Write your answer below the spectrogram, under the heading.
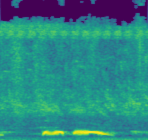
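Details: A single spotted dove song phrase: a brief, quavering coo and then a longer, gently falling coo.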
